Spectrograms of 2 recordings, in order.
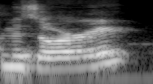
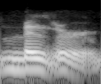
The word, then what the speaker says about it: Missouri: does it actually pronounce Missouri Missouri that's me I for like some people but misery misery some people from Missouri call it misery as a joke but I feel like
